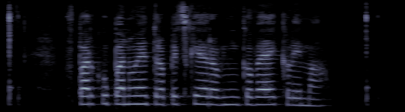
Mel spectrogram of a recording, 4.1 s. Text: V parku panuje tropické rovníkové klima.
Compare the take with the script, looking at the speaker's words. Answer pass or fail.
pass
